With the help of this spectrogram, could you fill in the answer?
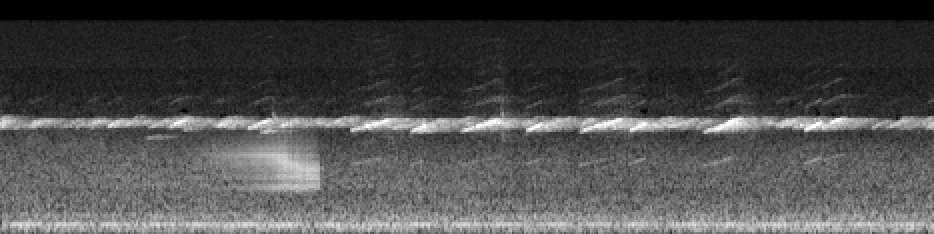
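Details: Early-year night recording of spring peepers at a frog pond: a shrill continuous chorus with individual rising peeps standing out every second or so, plus a brief lower rasping sound near the start.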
